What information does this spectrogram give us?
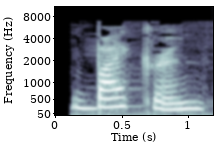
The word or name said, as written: bicron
